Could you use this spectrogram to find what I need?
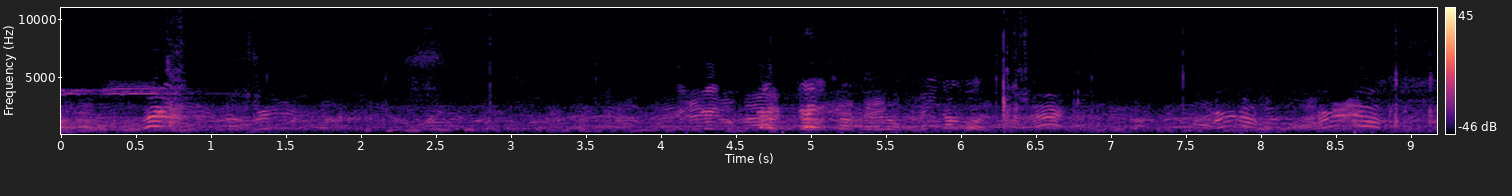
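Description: Young players and spectators shout and call out across an open field outdoors.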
